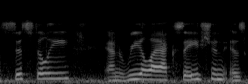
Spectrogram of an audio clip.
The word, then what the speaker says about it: systole: It's not systole and diastole. That's what it looks like, right, if you sound it out phonetically, but it's systole and diastole.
